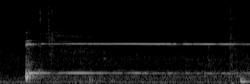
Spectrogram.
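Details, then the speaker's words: Drake TR4 transceiver on 40 meters: a pure, steady high squeal at one pitch as the RF tune is moved, showing the set is oscillating; it disappears when the antenna is removed, suspected antenna-related oscillation, not confirmed. "okay so you know that's not right and so it's going crazy [Music] if i take the antenna out it goes away so something can do with the antenna oscillating but it just shouldn't do that anyway"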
